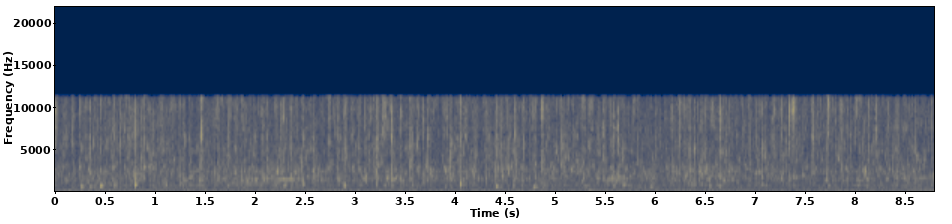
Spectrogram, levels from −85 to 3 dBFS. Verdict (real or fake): fake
